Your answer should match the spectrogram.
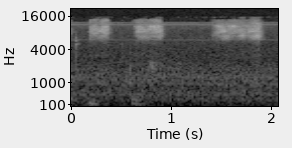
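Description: Faint pen strokes scratching on an interactive whiteboard screen while "n(P∪" is written: three or four short, quiet, high scratches.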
